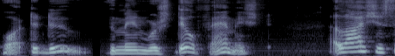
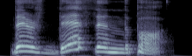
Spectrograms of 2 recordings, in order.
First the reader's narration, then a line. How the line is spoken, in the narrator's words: They cried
